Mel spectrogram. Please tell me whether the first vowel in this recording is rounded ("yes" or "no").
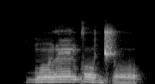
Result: yes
